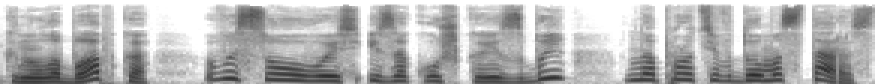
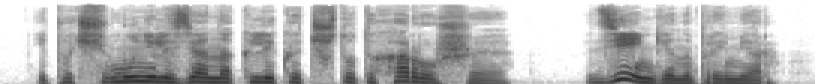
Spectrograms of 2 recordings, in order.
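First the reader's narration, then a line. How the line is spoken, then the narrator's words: Grumble. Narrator (Russian): Проворчала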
